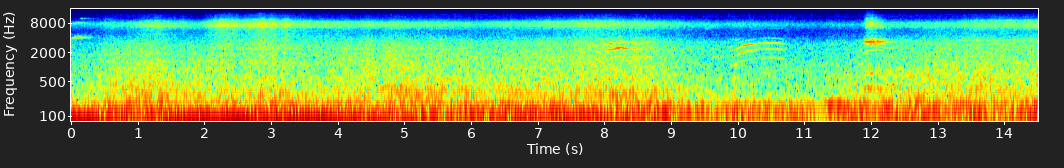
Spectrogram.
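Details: Mother cat and kittens; after a stretch of low rumbling and hiss, three short high meows arrive between eight and eleven seconds, each arched and bending downward. A sharp click follows near twelve seconds.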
